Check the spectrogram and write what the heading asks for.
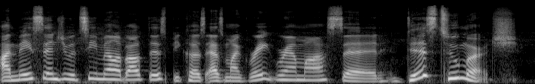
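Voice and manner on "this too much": bad Southern accent, badly done, pitched up. Quoting what a great grandma said: bad Southern accent. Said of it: "Forgive me if that was a bad Southern accent".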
